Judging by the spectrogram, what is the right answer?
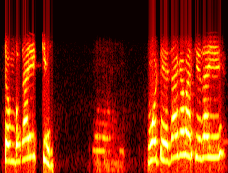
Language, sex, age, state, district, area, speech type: Goan Konkani, female, 18-30, Goa, Quepem, rural, conversation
